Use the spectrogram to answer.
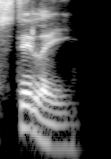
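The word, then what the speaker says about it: Stille: I mean, I haven't seen this, but is it not Stilly? – Yes, you nailed it.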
